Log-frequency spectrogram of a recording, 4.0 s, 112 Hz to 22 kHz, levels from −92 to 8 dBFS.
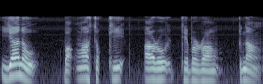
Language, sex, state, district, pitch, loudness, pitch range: Garo, male, Meghalaya, South Garo Hills, 155 Hz, -20 LUFS, 140-165 Hz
